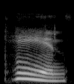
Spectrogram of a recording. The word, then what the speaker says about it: Cairns: It's actually, we say Cairns, like C-A-N-S, yes.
